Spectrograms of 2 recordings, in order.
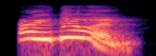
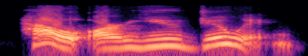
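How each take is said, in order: First: It is said fast, with sounds run together. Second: Each word is said fully and carefully.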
